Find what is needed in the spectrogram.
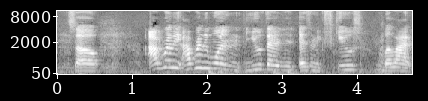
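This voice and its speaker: There is noticeable noise in the background. Through it, a woman talks. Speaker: vlogger. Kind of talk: casual vlog talk to camera. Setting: bedroom at home. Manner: loud.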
